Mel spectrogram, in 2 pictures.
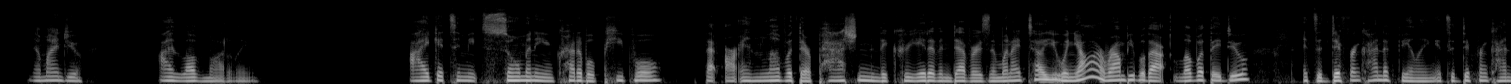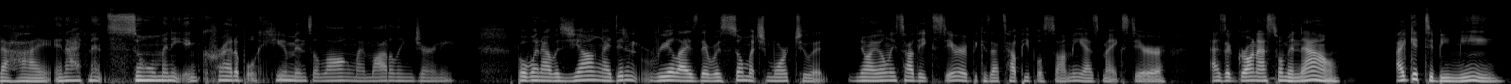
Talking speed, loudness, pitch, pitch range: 210 wpm, -27 LUFS, 170 Hz, 155-185 Hz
